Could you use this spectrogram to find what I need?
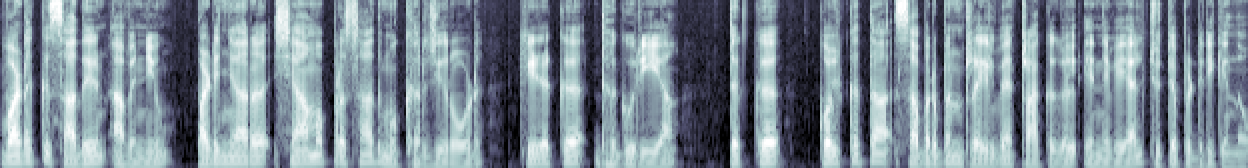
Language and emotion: Malayalam, neutral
